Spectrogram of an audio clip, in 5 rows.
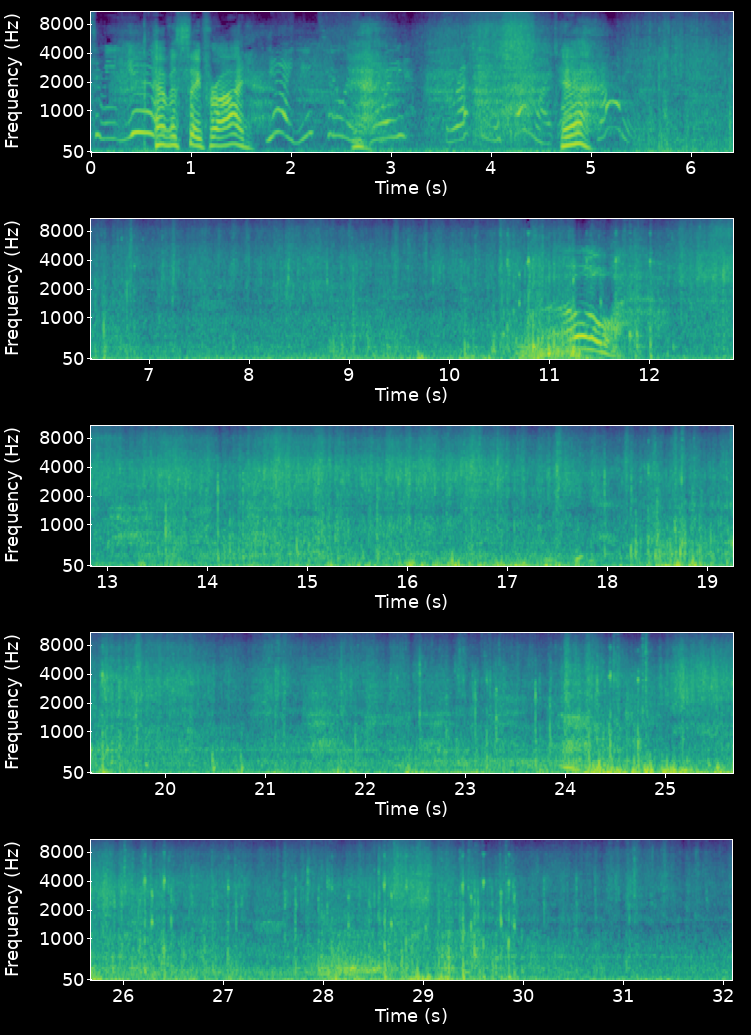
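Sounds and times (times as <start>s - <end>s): bike rattling over bumps: 0.0s - 32.0s
bike tyre and trail noise: 0.0s - 32.0s
low rumbles: 1.1s - 32.0s.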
